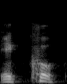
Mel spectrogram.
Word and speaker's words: écho: Donc, E accent aigu, ensuite on a le son K de écho. Ce son K, il va s'écrire CH. C'est pas logique, mais c'est ainsi, c'est le cas dans quelques mots, comme choral par exemple.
